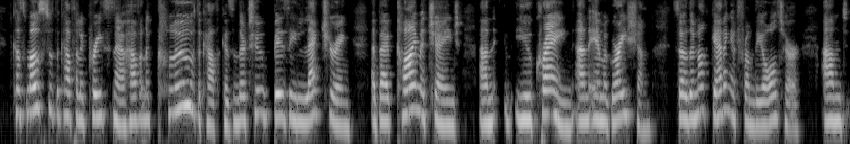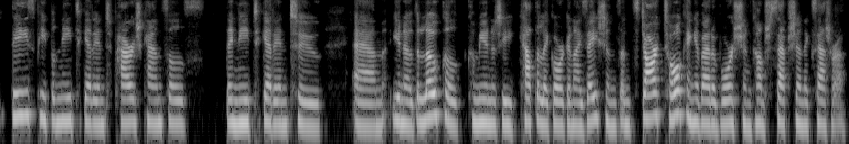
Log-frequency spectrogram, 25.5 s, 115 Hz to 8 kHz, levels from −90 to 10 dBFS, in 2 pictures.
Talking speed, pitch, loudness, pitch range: 145 wpm, 225 Hz, -22 LUFS, 205-245 Hz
